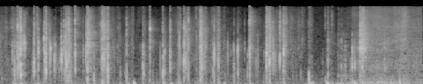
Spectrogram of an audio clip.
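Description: A small red printed plastic foil bath foam sachet, apparently filled, is held close and tapped and scratched with long acrylic nails. Rapid, bright crinkling and crackling clicks come in quick irregular bursts, ending in a steadier scratchy rustle.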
